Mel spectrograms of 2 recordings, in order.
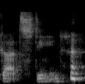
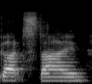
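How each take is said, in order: First: The name is said with a non-German pronunciation. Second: The name is said with German pronunciation. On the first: This is how the man himself says his name. "I think he pronounces it Gottstein" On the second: This is how the name would be read in German. "In German, I would pronounce it Gottstein"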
